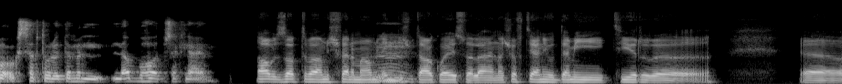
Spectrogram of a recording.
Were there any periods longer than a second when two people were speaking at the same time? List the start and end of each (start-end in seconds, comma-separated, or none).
none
